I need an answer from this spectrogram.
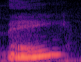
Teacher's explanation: this one is our open syllable the vowel is right at the end and it's a long vowel sound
